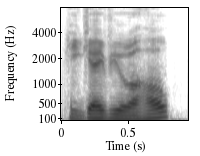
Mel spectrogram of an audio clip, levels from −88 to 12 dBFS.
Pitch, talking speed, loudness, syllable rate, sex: 110 Hz, 315 wpm, -14 LUFS, 6.4 syllables/s, male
